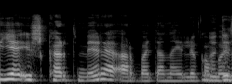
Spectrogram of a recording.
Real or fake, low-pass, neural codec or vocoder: real; 10.8 kHz; none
